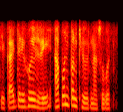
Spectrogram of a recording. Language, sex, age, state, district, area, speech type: Marathi, male, 18-30, Maharashtra, Nanded, rural, conversation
